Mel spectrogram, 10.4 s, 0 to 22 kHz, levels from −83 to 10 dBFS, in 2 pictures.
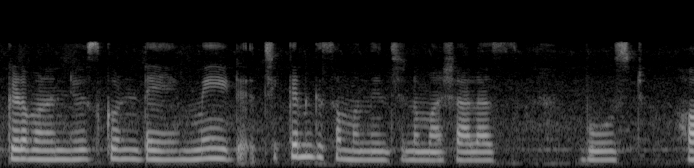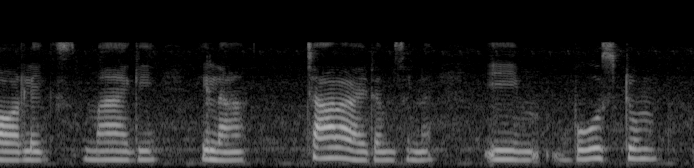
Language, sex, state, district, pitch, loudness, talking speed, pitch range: Telugu, female, Andhra Pradesh, Guntur, 210 Hz, -29 LUFS, 115 wpm, 200-225 Hz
